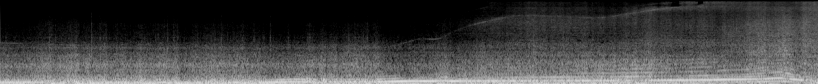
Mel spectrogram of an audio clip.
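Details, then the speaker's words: BMW 335i tuned at 30 psi, injector swapped from another car without new seals, logging run: rising drone with uneven stumbling note under acceleration; feels like a misfire, tuner says it leans out on low-to-high pressure fuel side. "But let's just say it feels like there's a misfire. Yeah, it's not good, boys."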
